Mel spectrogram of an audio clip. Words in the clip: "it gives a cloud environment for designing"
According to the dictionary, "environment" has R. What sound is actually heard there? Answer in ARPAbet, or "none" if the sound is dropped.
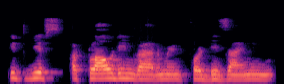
R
